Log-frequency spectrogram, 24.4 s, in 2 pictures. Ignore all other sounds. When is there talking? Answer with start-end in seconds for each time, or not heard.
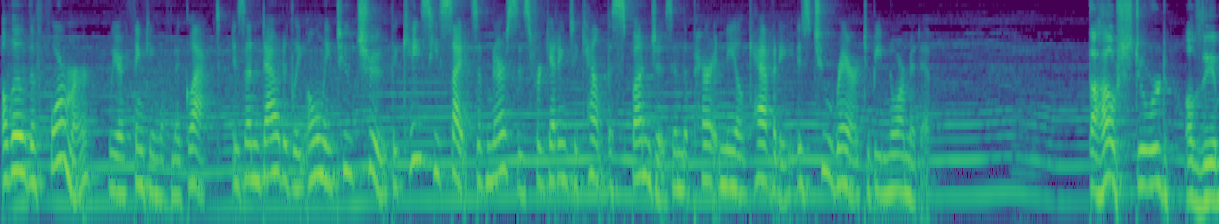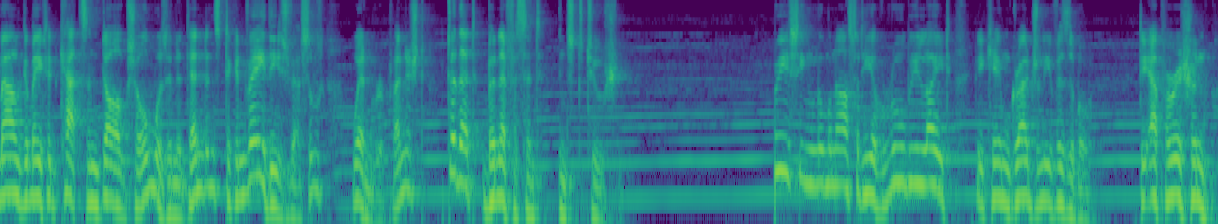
0.0-9.3, 10.8-18.4, 19.9-24.3.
